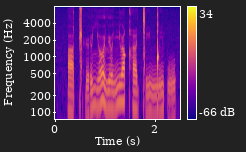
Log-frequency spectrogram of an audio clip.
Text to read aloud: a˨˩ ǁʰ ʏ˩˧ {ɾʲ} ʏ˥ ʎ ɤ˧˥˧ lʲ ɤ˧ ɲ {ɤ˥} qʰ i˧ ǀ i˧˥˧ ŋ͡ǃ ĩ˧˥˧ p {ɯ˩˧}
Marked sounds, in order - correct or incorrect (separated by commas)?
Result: incorrect, incorrect, incorrect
